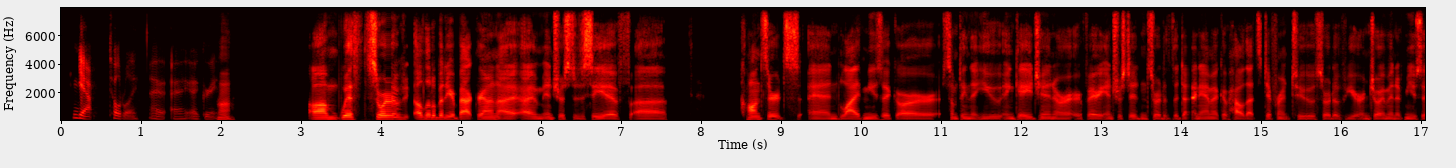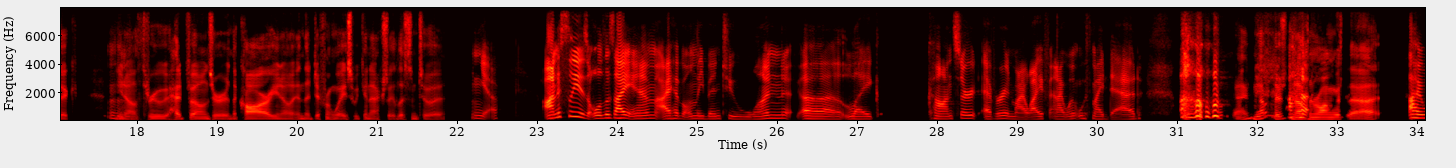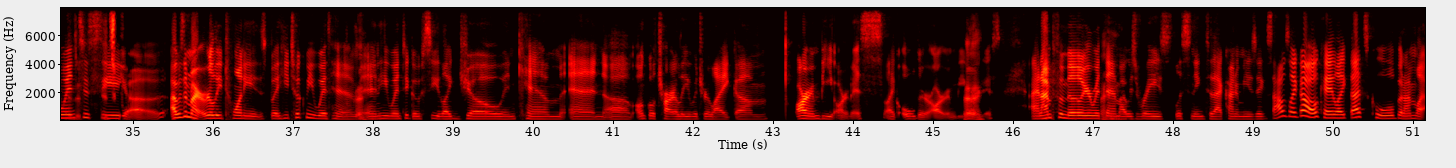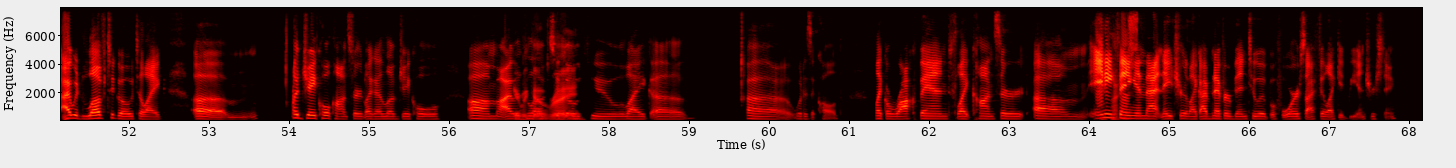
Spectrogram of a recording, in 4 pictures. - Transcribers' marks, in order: other background noise; laughing while speaking: "Um, uh"
- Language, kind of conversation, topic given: English, podcast, How do early experiences shape our lifelong passion for music?
- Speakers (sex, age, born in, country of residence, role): female, 30-34, United States, United States, guest; male, 40-44, Canada, United States, host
